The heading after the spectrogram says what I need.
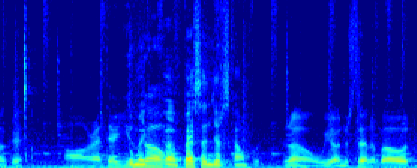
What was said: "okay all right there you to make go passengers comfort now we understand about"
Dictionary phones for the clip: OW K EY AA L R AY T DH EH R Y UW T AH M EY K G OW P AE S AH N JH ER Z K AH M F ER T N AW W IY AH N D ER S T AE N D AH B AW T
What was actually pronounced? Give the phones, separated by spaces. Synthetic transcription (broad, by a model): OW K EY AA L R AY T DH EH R Y UW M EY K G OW P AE S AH N JH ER S K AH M F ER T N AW W IY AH N D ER S T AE N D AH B AW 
